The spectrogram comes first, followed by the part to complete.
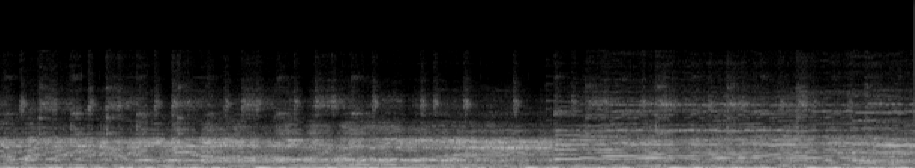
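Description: Loud band music played over a loudspeaker system: a heavy repeating bass beat under a high, sustained melody line.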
